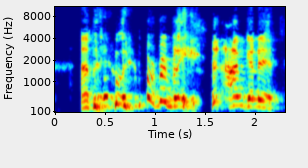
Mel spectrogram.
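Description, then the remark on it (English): Three loud bursts of throat clearing and coughing come in quick succession, each lasting about half a second with brief pauses between. There is no talking. “We'll try not to sort of cough too much.”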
